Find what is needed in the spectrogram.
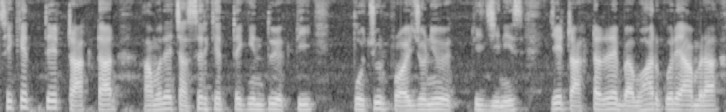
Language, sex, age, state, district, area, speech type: Bengali, male, 30-45, West Bengal, Jalpaiguri, rural, spontaneous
